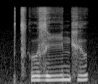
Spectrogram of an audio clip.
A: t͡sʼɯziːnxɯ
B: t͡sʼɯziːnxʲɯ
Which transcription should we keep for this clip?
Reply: B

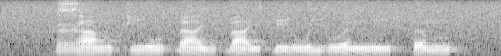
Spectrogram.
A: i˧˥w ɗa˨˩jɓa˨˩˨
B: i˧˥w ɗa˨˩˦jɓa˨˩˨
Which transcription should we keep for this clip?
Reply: A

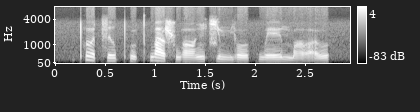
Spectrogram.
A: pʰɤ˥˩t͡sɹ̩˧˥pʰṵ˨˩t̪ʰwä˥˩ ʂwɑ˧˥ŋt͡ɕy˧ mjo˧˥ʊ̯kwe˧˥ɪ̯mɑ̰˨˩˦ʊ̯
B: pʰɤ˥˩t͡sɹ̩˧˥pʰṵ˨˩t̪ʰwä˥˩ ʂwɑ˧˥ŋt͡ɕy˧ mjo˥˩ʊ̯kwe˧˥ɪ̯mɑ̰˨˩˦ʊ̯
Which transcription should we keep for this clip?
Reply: A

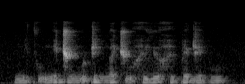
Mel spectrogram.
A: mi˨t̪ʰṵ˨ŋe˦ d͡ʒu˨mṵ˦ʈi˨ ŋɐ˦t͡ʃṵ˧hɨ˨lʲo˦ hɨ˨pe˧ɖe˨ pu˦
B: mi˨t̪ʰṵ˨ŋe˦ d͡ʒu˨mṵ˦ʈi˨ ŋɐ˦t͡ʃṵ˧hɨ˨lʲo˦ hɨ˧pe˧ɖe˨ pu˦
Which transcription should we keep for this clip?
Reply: A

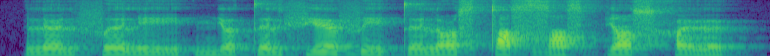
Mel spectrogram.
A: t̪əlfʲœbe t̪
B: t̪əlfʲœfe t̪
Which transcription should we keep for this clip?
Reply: B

